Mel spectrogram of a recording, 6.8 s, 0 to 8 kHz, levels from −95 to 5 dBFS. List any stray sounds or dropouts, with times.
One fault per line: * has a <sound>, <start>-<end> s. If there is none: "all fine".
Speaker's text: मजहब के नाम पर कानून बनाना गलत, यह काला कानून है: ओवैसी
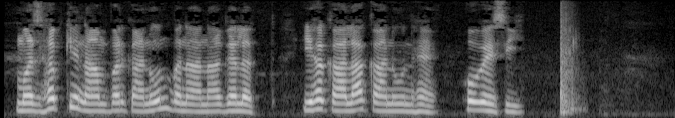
* has a thud, 5.6-5.9 s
